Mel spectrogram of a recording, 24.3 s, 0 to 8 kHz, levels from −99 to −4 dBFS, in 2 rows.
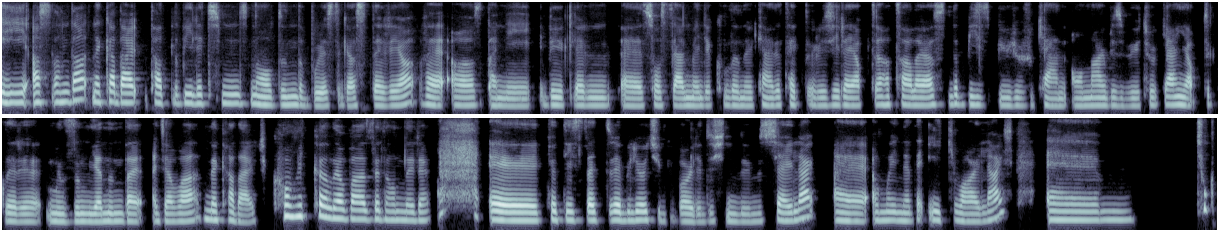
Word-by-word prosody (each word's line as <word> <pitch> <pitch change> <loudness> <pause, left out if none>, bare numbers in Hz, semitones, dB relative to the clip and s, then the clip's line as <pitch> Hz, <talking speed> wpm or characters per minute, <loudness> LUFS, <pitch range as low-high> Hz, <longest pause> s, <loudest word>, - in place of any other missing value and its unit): İii, 215 0 +3
aslında 225 +5 +3
ne 225 -1 +1
kadar 215 -3 +6
tatlı 200 -2 -1
bir 205 - +1
iletişiminizin 195 0 -2
olduğunu 170 0 +1
da 155 -2 -7
burası 150 0 -2
gösteriyor. 155 +3 0 0.2
Ve 165 -3 +4
az 160 0 0
hani, 150 -1 -3
büyüklerin, 160 -1 -2
ııı, 150 0 0
sosyal 155 0 0
medya 155 0 -2
kullanırken 155 0 -4
de 165 - -2
teknolojiyle 165 0 -4
yaptığı 160 +2 -1
hatalar 165 -2 +1
aslında 175 +1 -3
biz 170 -2 -5
büyürken, 155 -1 -6
onlar 155 +1 -2
bizi 155 -2 -7
büyütürken 160 +3 -3
yaptıklarımızın 160 -1 -2
yanında 160 0 +2
acaba 165 +1 +1
ne 190 -3 +1
kadar 155 -6 -1 0.3
komik 260 -1 +4
kalıyor? 225 -7 +5
Bazen 200 -1 +2
onlara, 185 -1 -2 0.6
eee, 175 -2 +9
kötü 185 -1 0
hissettirebiliyor 180 0 +2
çünkü 175 -4 -10
böyle 155 -1 -2
düşündüğümüz 160 0 -5
şeyler. 190 +7 +3 0.2
Eee, 165 -2 +1
ama 180 0 -2
yine 170 0 -3
de - - -4
iyi 185 -1 -2
ki 180 0 -10
varlar. 160 - 0 0.5
Emm, 185 0 -1 0.6
çok 435 - -3
170 Hz, 135 wpm, -27 LUFS, 160-185 Hz, 0.6 s, eee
